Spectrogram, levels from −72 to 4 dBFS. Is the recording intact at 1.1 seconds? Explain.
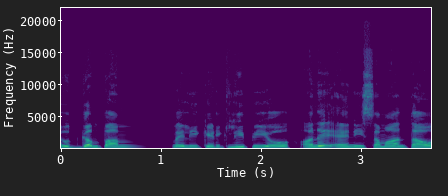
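No. A call audio freeze runs from 0.59 to 1.13 s, likely because delayed packets emptied the jitter buffer. The last sound is stretched into a fading buzz that drops to silence for about 0.17 s; the audio then resumes where it stopped, now about 0.52 s late.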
